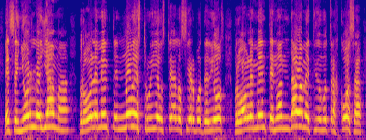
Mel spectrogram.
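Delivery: loud impassioned sermon voice; full-force pulpit preaching; fervent preaching. Acted. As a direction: preach it, pushing to the congregation.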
